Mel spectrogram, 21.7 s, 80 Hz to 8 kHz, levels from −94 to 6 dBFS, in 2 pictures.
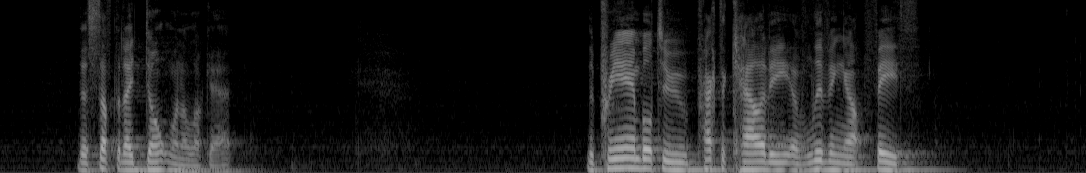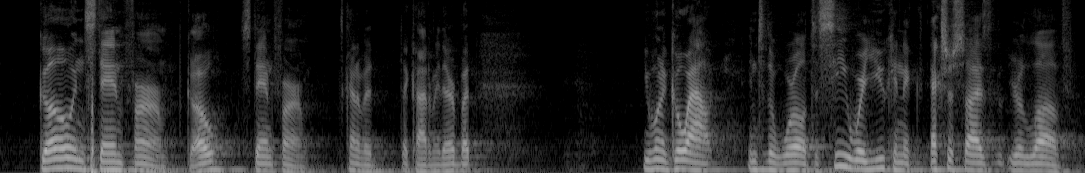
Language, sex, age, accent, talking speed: English, male, 30-49, American, 130 wpm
